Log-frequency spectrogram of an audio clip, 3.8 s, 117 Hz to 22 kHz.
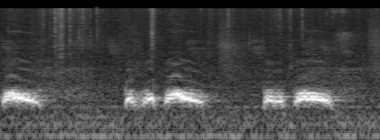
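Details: Spotted dove in a captive breeding pair, courting, preening each other and carrying material to build a nest; low hoarse coos around 500–700, short notes followed by a longer drawn-out coo, phrases repeated about every 1.5 seconds.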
